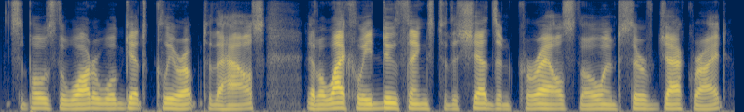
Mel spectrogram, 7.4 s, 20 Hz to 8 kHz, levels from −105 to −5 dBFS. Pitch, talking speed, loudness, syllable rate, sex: 120 Hz, 210 wpm, -23 LUFS, 5.4 syllables/s, male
